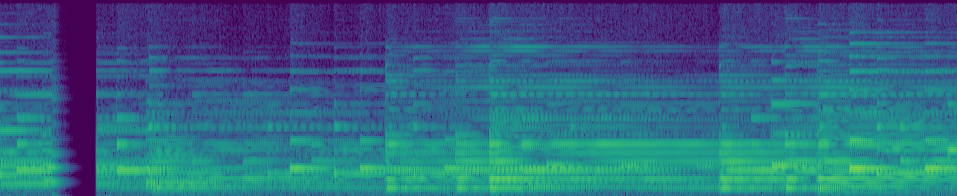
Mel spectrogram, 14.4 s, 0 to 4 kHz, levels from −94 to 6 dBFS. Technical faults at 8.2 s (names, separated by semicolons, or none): none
